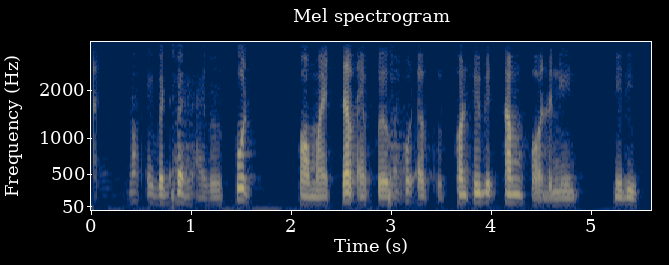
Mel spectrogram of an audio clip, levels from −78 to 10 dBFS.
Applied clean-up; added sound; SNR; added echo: neural mask model DeepFilterNet 3.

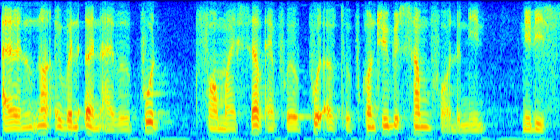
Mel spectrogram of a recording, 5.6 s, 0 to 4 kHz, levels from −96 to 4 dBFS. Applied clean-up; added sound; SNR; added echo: none; none; none; none.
